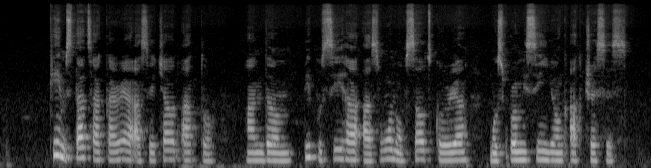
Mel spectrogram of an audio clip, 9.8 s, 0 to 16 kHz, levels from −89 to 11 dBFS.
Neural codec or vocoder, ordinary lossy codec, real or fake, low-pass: none; none; real; 14.4 kHz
